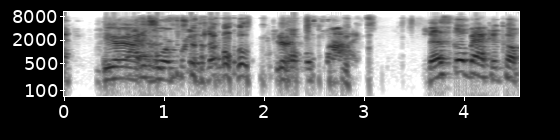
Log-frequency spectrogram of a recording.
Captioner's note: laughs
